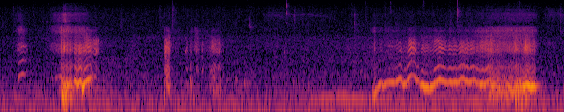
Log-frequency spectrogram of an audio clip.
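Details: Loud, drawn-out snoring from Hunter, a sleeping beagle: two long, low, rattling, grumbling sleep breaths, louder and longer than usual.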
